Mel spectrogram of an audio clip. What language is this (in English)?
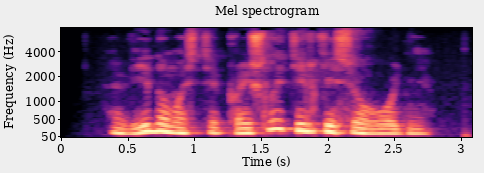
Ukrainian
